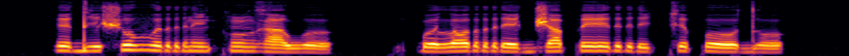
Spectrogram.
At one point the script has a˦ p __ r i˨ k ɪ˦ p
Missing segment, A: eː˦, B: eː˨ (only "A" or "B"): A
